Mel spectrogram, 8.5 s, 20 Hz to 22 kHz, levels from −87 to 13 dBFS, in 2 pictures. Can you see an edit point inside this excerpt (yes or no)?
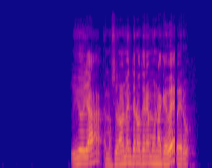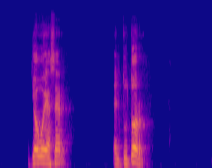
yes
